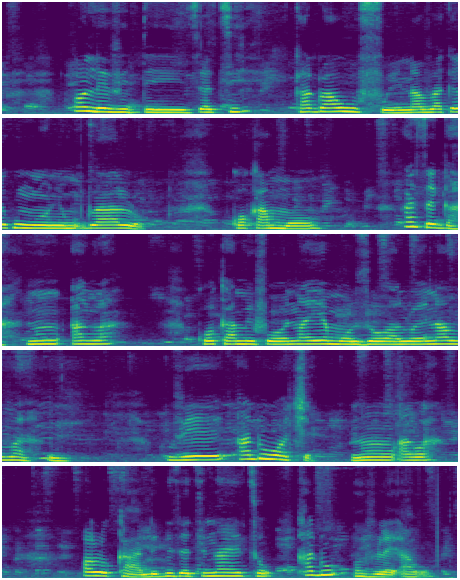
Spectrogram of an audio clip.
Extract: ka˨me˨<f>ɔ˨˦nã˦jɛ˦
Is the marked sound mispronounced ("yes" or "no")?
no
